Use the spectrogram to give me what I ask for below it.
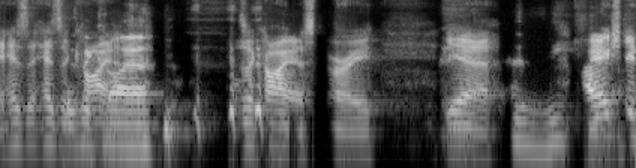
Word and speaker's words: Hezekiah: Hezekiah, sorry.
